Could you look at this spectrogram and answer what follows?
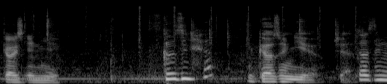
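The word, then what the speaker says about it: Goosens: Goss in you. It's pronounced goes in you.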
